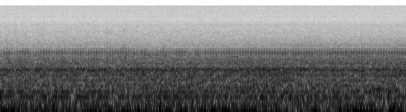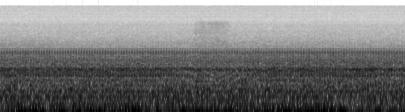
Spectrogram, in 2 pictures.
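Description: Car engine idling, heard from inside the cabin: a steady low hum while the car stands still.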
